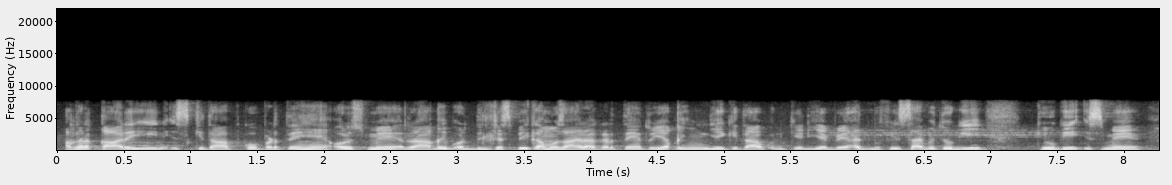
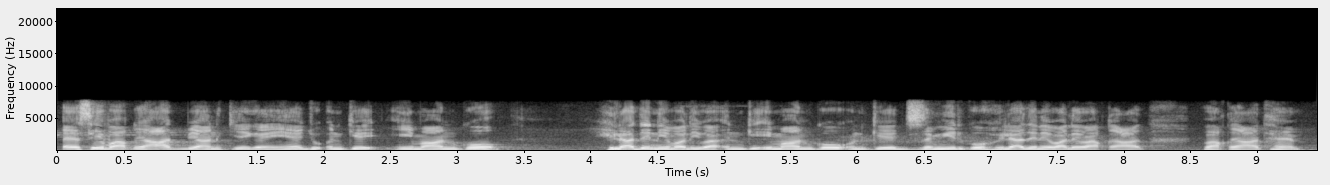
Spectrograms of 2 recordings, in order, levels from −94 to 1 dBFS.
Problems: background sounds at intervals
